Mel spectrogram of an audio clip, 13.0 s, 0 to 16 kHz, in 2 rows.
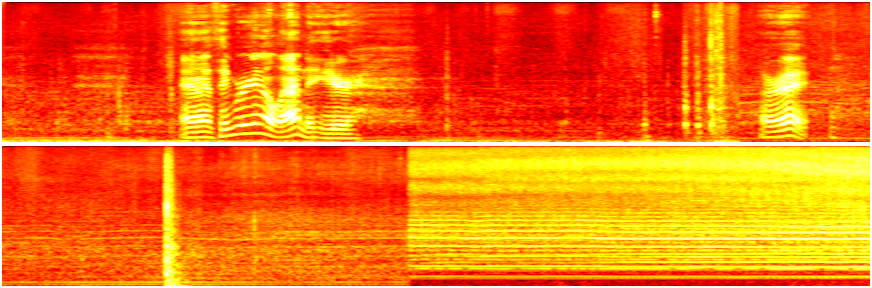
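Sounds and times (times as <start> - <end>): low hum: 5.4 - 12.9
drone propellers whining: 5.5 - 13.0.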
